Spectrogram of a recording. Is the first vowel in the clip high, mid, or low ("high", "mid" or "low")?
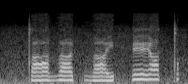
mid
